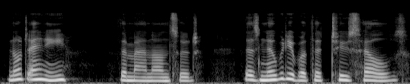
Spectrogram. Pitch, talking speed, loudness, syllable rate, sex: 195 Hz, 160 wpm, -16 LUFS, 5.8 syllables/s, female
